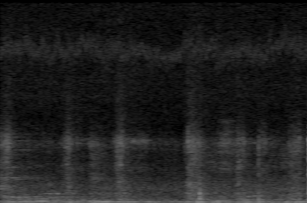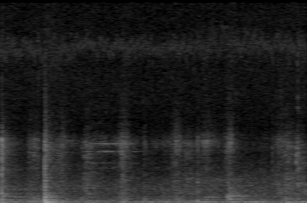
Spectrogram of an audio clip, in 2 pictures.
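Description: Hands pressing and patting the edges of a stuffed flatbread on a stone countertop: faint soft handling sounds with a few light knocks, the sharpest about three and a half seconds in.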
